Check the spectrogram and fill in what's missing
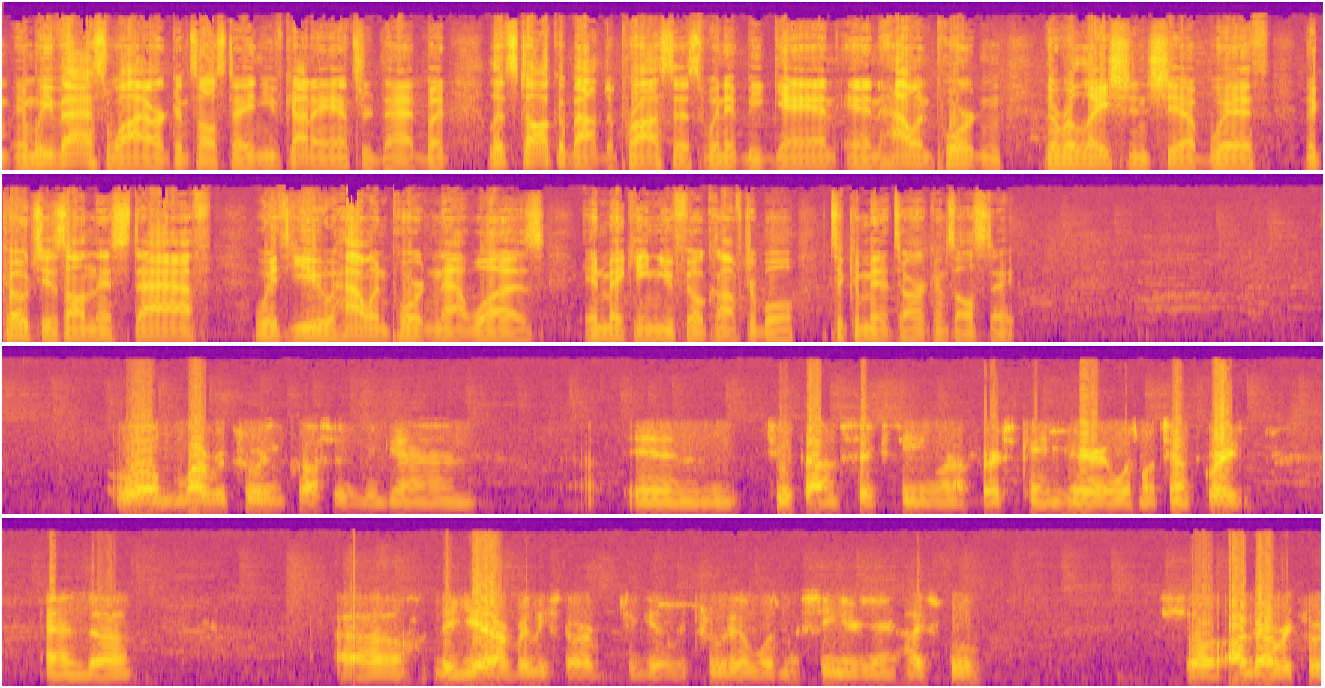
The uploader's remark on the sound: On the Back In Action Hotline LIVE from J'Town's Grill.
